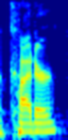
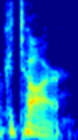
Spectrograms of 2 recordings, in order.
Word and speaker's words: Qatar: WTN newsroom pronunciation for cutter? Do we want to use cutter or guitar? You could use either. They changed it, you know, at some point. I always thought it was Qatar.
